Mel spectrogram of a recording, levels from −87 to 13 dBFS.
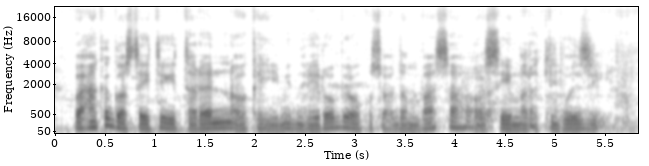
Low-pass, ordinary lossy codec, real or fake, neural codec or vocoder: none; none; fake; vocoder, 44.1 kHz, 128 mel bands, Pupu-Vocoder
